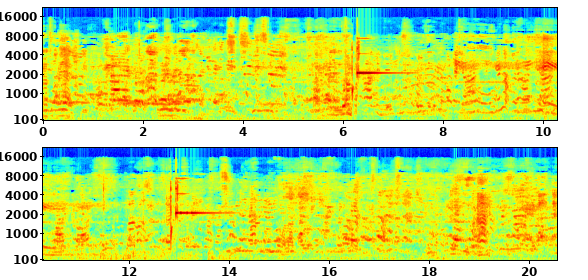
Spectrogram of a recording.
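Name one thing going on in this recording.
A crowd of men and women talk and shout excitedly outdoors.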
